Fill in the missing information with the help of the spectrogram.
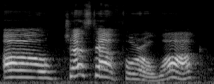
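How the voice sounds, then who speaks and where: Woman voicing an earnest, indignant little bear, pitched up. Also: very animated, takes it slowly, bright, forceful tone, exaggerated voice. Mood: determined, vague. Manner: determined, emphatic. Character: small earnest bear, indignant, stubborn and polite.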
